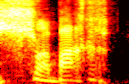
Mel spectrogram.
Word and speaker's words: shabbak: regular s and so anytime there is a word in any Semitic language that has a sh sound and there's lots of them and they want to try to pronounce that in Greek they write s instead of shu because it's the next closest thing okay okay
